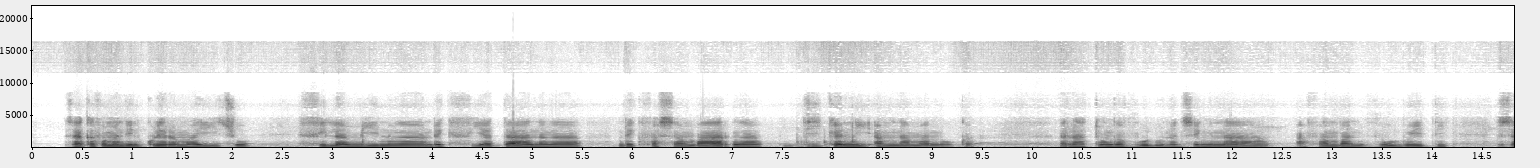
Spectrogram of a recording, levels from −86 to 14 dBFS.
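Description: No technical faults can be heard anywhere in this speech recording. There is nothing to mark at any point along its timeline.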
